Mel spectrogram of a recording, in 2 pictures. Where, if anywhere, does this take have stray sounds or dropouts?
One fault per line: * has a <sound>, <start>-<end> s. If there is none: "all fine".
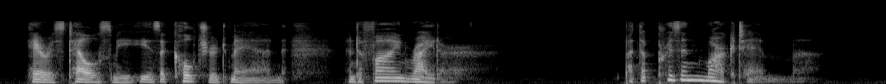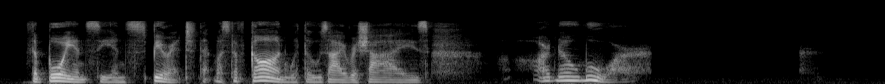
all fine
